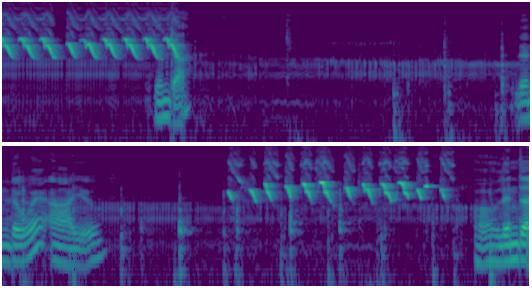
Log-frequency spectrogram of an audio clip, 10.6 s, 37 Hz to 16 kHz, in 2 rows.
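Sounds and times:
bird chirping: 0:00.0 - 0:02.0, 0:07.5 - 0:10.5
speech: 0:01.6 - 0:02.0, 0:05.2 - 0:06.4, 0:10.0 - 0:10.5.

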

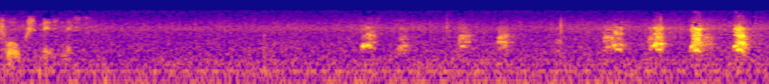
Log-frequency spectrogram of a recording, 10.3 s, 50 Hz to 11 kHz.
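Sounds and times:
dogs barking with yips: 0:04.8 - 0:06.9, 0:08.0 - 0:10.1.

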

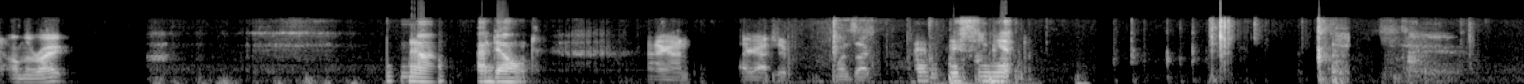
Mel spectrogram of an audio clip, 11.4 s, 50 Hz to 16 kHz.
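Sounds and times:
speech: 0:00.1 - 0:00.6, 0:03.0 - 0:04.1, 0:05.0 - 0:07.8
typing on a computer keyboard: 0:08.4 - 0:09.3.

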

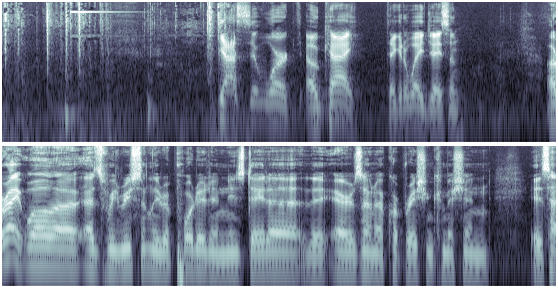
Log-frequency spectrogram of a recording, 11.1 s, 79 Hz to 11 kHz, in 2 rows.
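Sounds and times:
typewriter sound effect key clacks: 0:00.0 - 0:02.3
speech: 0:02.2 - 0:04.7, 0:05.4 - 0:11.0.

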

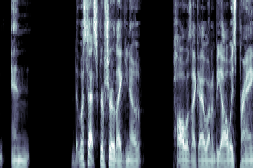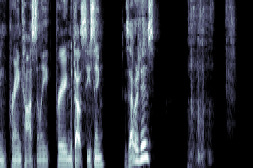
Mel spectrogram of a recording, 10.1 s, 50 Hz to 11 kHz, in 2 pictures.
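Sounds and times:
speech: 0:00.2 - 0:00.6, 0:01.4 - 0:08.2, 0:08.8 - 0:09.3
slurping coffee: 0:08.8 - 0:09.9.

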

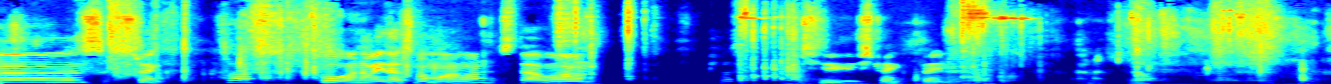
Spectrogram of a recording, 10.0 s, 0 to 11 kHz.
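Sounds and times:
speech: 0:00.7 - 0:04.6, 0:05.4 - 0:07.5
coins clinking and jingling as they're handled: 0:05.5 - 0:06.0, 0:07.2 - 0:07.8.

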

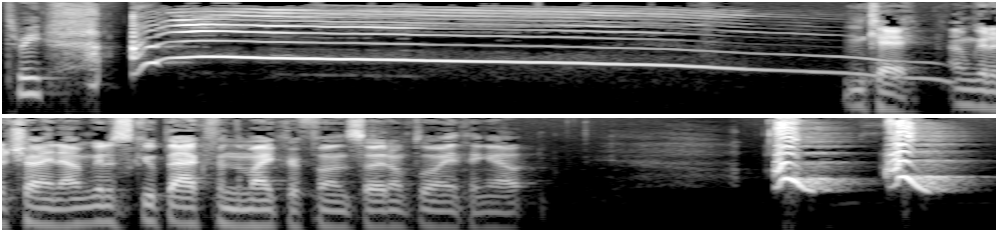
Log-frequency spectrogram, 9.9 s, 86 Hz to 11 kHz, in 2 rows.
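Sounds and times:
speech: 0:00.0 - 0:00.6, 0:04.2 - 0:07.7
person howling like a wolf in a howling contest: 0:00.7 - 0:04.8.

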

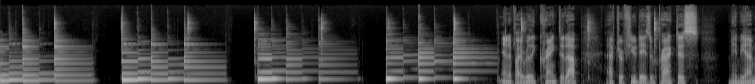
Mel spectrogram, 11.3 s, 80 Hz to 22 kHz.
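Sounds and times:
double mordent ornament: 0:00.0 - 0:07.5
speech: 0:07.7 - 0:11.3.

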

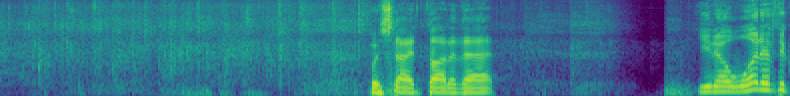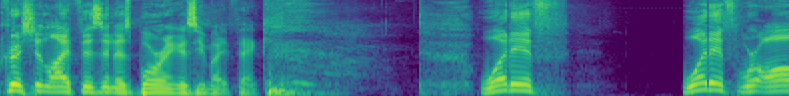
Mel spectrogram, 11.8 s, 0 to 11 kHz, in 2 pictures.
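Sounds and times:
audience clapping: 0:00.0 - 0:04.8
speech: 0:02.8 - 0:03.8, 0:05.2 - 0:08.2, 0:09.5 - 0:10.2, 0:11.0 - 0:11.8.

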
